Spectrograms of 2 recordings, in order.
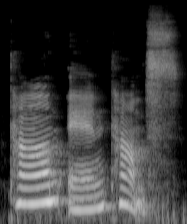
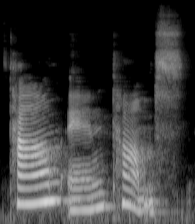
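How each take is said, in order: The two takes are said the same way.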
